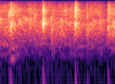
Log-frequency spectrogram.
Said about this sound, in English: Put your hands together and give the Lord a great, great, great, great, great, great big old clap offering.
